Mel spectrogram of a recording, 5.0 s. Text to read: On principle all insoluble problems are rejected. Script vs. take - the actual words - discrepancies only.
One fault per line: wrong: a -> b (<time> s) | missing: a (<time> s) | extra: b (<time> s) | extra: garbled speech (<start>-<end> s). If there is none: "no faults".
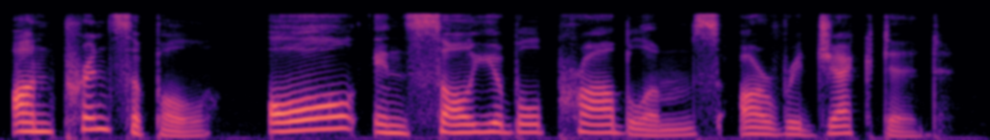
no faults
